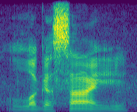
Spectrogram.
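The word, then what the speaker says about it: Logasai: use some one program it's called Lagasai. L O G A S A I. I hope my pronunciation was clear.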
